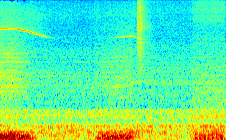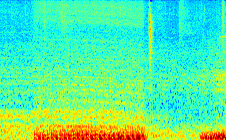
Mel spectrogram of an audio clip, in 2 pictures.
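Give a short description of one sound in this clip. A truck engine rumbles low, swelling and easing in bursts.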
